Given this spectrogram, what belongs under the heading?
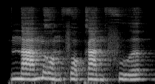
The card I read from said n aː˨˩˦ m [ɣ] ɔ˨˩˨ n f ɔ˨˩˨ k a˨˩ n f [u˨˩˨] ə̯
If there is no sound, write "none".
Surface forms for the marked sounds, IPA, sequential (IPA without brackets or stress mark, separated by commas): ɣ, u˨˩˨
